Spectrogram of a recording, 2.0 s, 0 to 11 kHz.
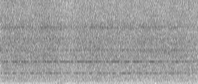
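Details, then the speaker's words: Dell PowerEdge 2950 II server with lid off, just after boot; loud steady rushing whoosh with faint high whine, fans at full speed after startup check, about to slowly ramp down; normal. "we're actually currently on full fan speed at the moment so that's what it sounds like you'll hear it slowly ramping down"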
